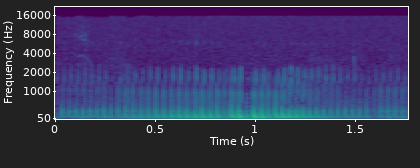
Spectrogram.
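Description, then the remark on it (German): A cat purrs steadily on a woman's lap, a low rumbling vibration with a fast, even pulse that swells slightly and continues without pause. No voices are heard. “Die Katze schnurrt gemütlich auf ihrem Schoß”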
